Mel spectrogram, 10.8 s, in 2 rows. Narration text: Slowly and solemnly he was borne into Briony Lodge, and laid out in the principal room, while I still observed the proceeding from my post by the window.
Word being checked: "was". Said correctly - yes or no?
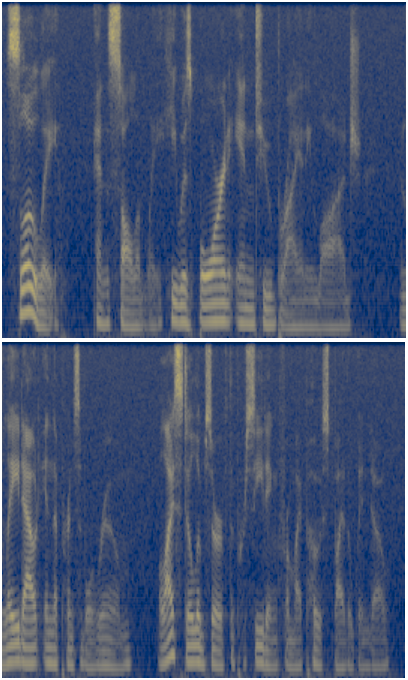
yes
